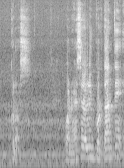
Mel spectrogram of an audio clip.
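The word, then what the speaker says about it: Krause: Klein se escribe K-L-E-I-N, Cross se escribe K-R-A-U-S-E, Cross.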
